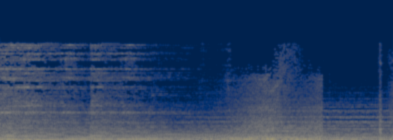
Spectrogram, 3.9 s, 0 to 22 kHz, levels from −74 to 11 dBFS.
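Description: From 0.91 s to 3.23 s a doubled audio track appears: a dry copy roughly 0.7 s late and about 5 dB quieter, likely from a second, slower capture path.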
